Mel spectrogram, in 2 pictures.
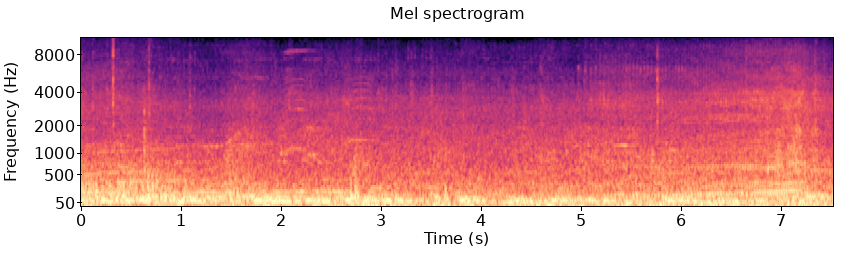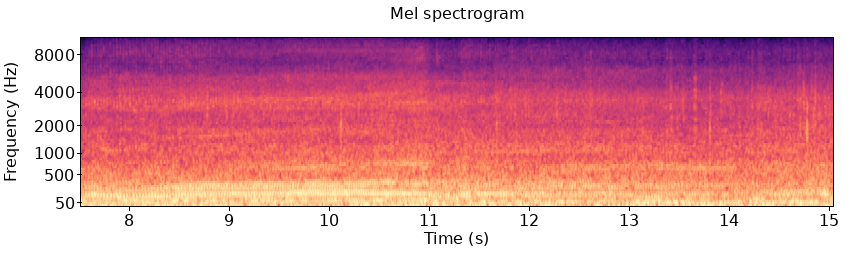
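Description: Wind and road rumble on a GoPro's microphone as a mountain bike rolls along asphalt, with a motorcycle engine running close ahead, its hum rising a little in pitch from about seven seconds in to eleven.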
